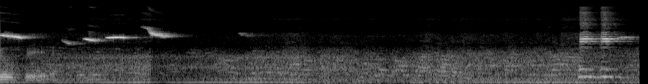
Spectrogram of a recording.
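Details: Double-collared seedeater (tui tui) from João Pessoa, Paraíba, Brazil, giving several short clear whistled notes in the first two seconds, then a pause before a final bright burst, with a low hum and faint music underneath.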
